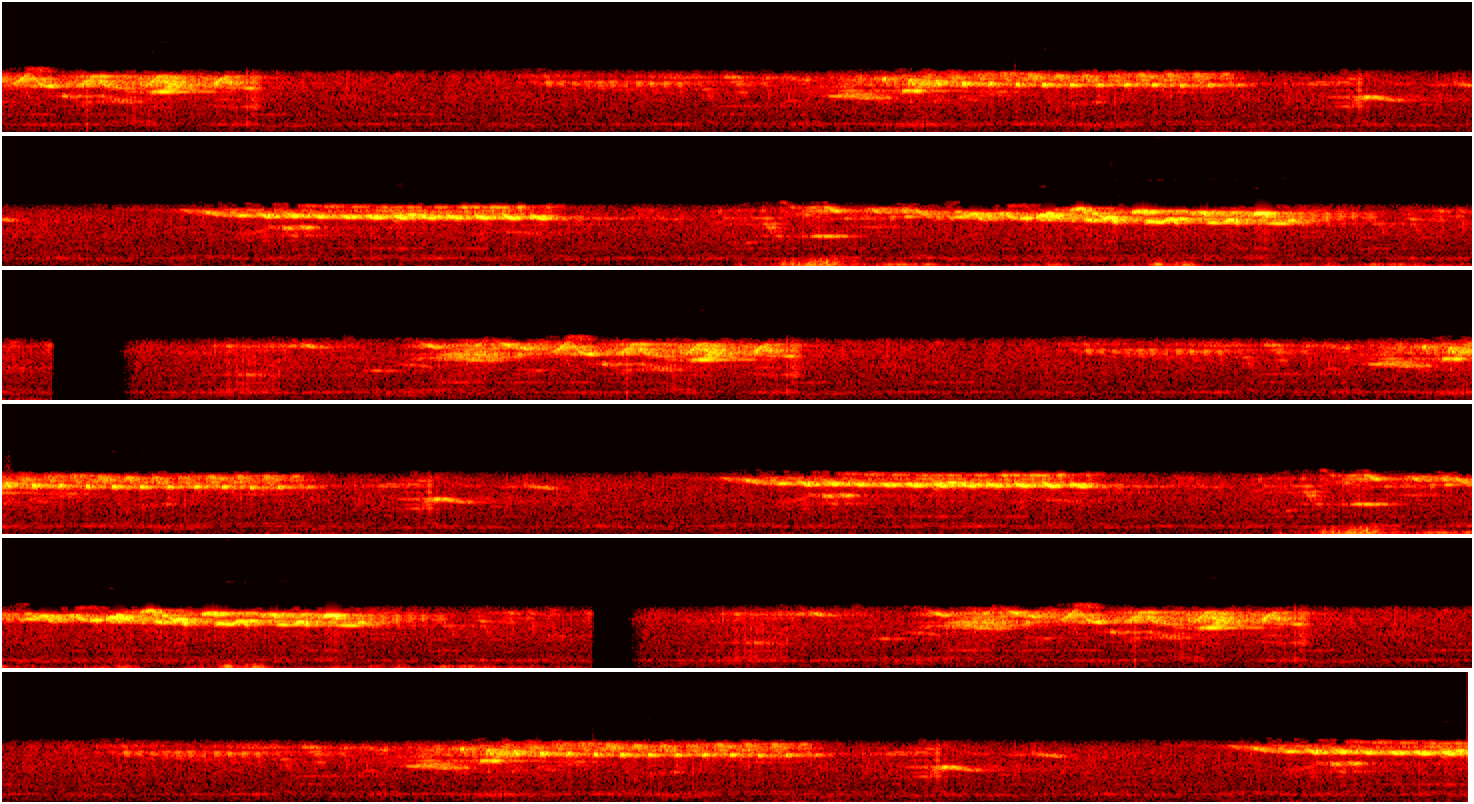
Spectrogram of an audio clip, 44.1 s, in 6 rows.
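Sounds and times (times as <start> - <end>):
songbird trilling: 42.9 - 44.0.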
